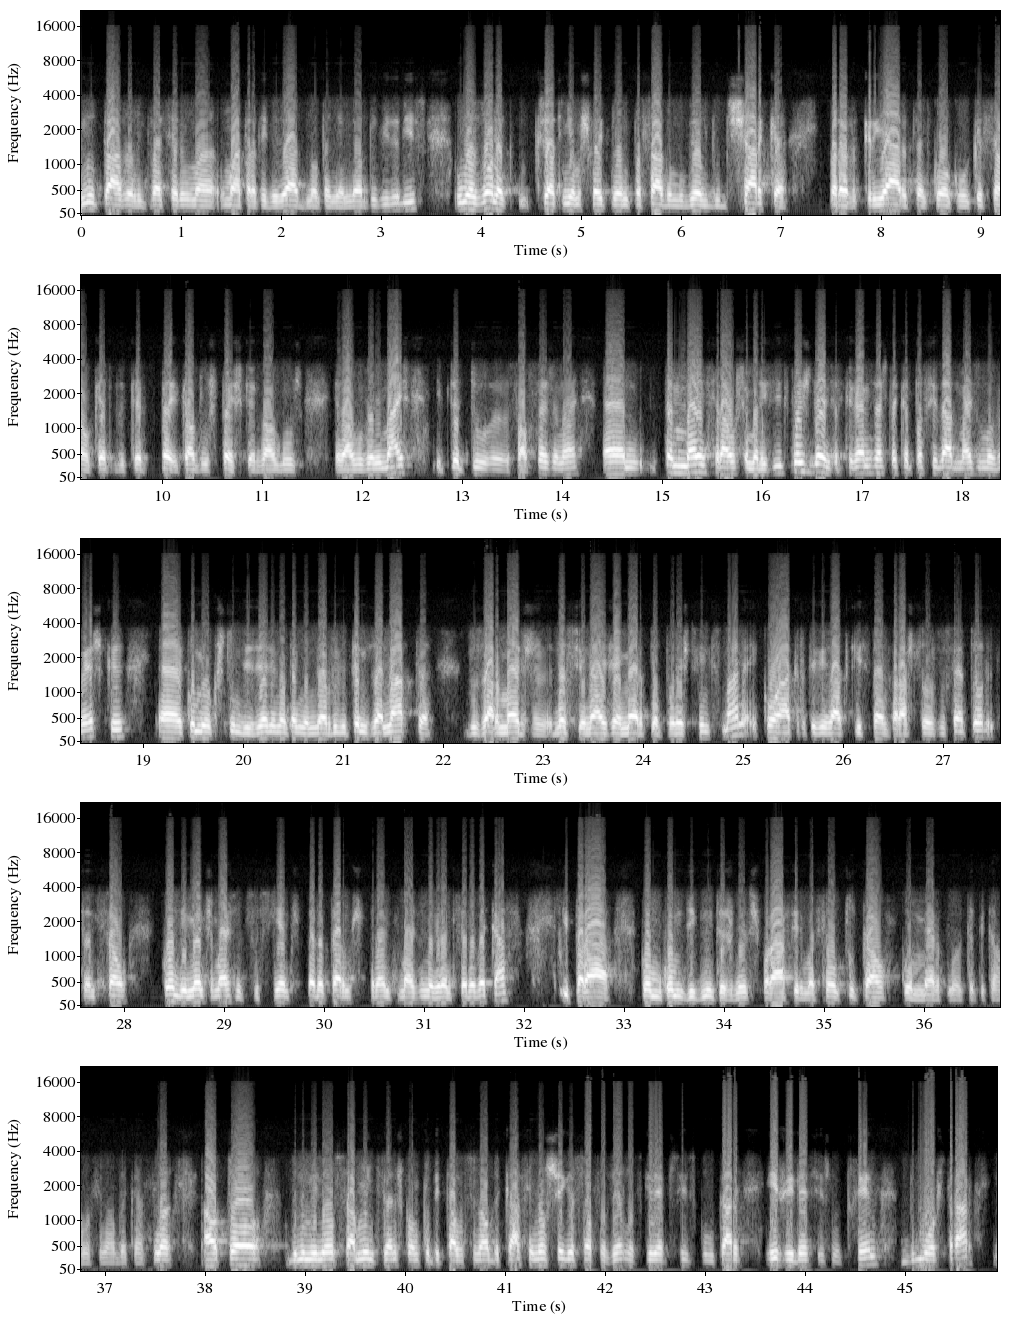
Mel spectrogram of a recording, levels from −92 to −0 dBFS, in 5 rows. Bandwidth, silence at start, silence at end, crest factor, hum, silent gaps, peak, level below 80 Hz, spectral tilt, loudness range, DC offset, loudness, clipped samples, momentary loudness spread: 13 kHz; 0 s; 0.3 s; 8 dB; none; none; 0 dBFS; -46 dBFS; -6.5 dB/octave; 3 LU; under 0.1%; -9 LUFS; 1%; 9 LU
